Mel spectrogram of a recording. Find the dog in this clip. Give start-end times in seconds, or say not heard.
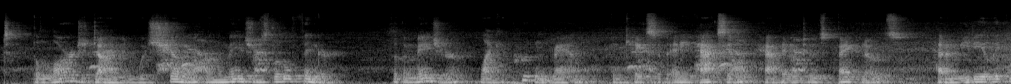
0.8-2.7, 6.2-8.1.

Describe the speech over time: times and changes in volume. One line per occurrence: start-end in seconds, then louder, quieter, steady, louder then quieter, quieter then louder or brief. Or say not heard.
0.0-10.0 steady.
